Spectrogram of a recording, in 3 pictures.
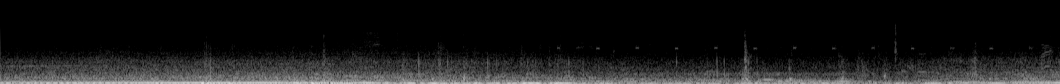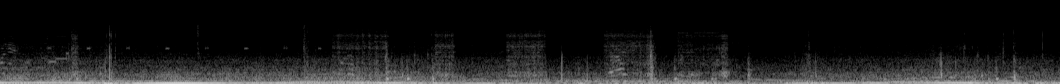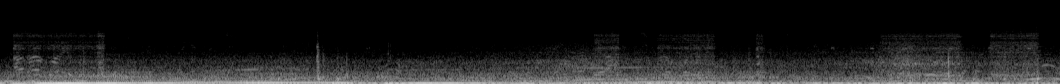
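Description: Car driving on town streets, heard from inside the cabin: a low engine and road rumble that swells and eases with speed, with scattered light knocks.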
